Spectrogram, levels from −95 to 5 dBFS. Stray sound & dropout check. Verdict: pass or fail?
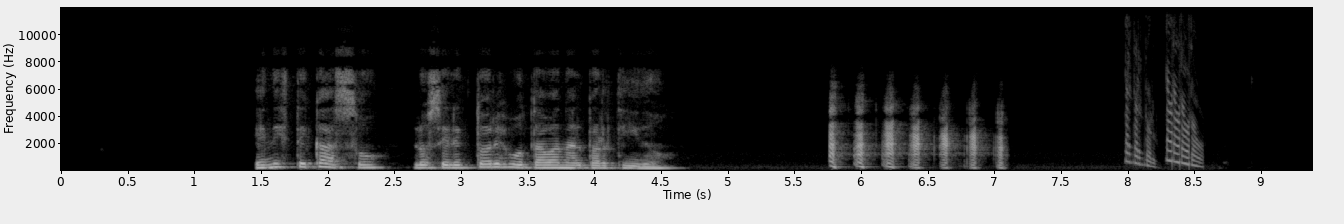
fail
